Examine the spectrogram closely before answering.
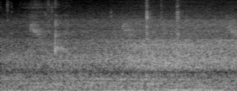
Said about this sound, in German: Ich meine, die schönen Autos, die ihr wahrscheinlich ja noch hört, die vorbeifahren.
